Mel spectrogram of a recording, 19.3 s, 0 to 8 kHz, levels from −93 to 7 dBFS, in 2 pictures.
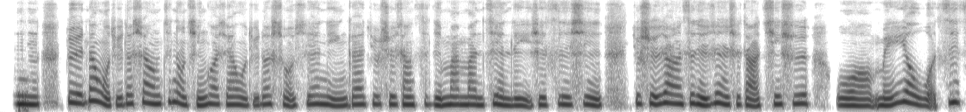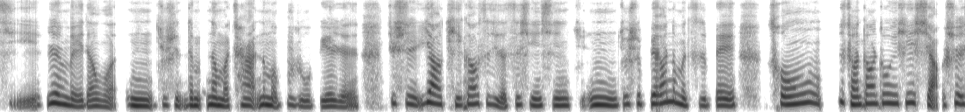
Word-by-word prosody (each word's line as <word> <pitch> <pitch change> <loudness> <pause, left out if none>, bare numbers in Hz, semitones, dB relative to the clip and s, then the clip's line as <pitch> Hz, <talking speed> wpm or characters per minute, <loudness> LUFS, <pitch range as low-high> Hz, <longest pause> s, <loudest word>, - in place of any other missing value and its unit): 嗯， 215 -2 +5 0.2
对， 255 -3 +1
那 310 +6 +1
我 210 -8 +2
觉 195 +2 -3
得 230 +2 -1
像 235 -1 0
这 255 +5 -5
种 240 -7 +1
情 190 0 0
况 220 +1 -1
下， 210 -1 -1
我 195 -2 0
觉 190 - -6
得 215 +2 -2
首 205 -5 -3
先 220 +4 -1
你 200 -4 +2
应 175 +2 0
该 210 +2 -2
就 220 0 -6
是 215 0 -3
让 210 -1 +1
自 210 +1 -10
己 195 -2 +1
慢 210 +1 +2
慢 205 -1 +2
建 200 -2 +1
立 185 0 +1
一 160 - -3
些 200 +4 -2
自 210 0 -2
信。 200 -3 0 0.3
就 230 - -4
是 225 -1 +1
让 240 -2 +2
自 235 +2 -1
己 220 - +5
认 215 +4 +3
识 210 - -5
到， 180 -4 0
其 215 +4 -3
实 230 +1 -2 0.3
我 185 -2 +2
没 185 +6 +2
有 265 -4 +3
我 180 -5 -1
自 270 +1 -1
己， 235 -5 -10
认 235 -4 +5
为 160 -3 0
的， 160 +2 0
我 155 -3 -4
嗯， 175 -3 +5
就 185 +2 -9
是 185 -2 -5
那 185 - +2
么 180 - +5
那 205 0 +5
么 175 -4 +4
差、 180 0 -2
那 205 - +3
么 195 -2 +5
不 195 +1 -8
如 160 -4 -4
别 160 0 -1
人。 145 -3 -2 0.3
就 240 - -5
是 220 -4 -2
要 240 0 +4
提 195 -2 -4
高 220 +3 0
自 220 - -10
己 200 - -3
的 - - 0
自 180 +5 -6
信 185 -3 -1
心， 185 0 0
就 185 - -19
嗯， 195 -2 +5
就 210 +3 -5
是 225 - -6
不 225 +1 -4
要 240 +2 +3
那 285 -1 +3
么 215 - +4
自 180 0 -7
卑。 185 0 0 0.3
从 230 +3 +2 0.2
日 280 - -2
常 210 -3 +3
当 235 +1 +1
中 245 0 0
一 - - +1
些 255 +2 -1
小 240 - -1
事 220 +2 -1
210 Hz, 300 characters per minute, -22 LUFS, 185-230 Hz, 0.3 s, 嗯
